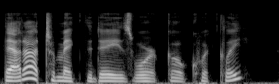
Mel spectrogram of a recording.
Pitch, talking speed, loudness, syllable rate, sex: 170 Hz, 195 wpm, -19 LUFS, 4.1 syllables/s, female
